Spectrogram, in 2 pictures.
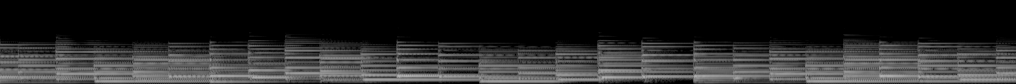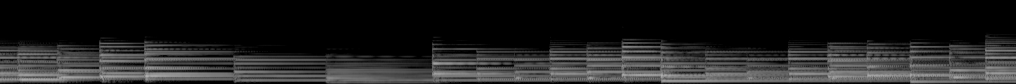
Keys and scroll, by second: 7.0 g, 15.6 g, 19.7 Escape.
